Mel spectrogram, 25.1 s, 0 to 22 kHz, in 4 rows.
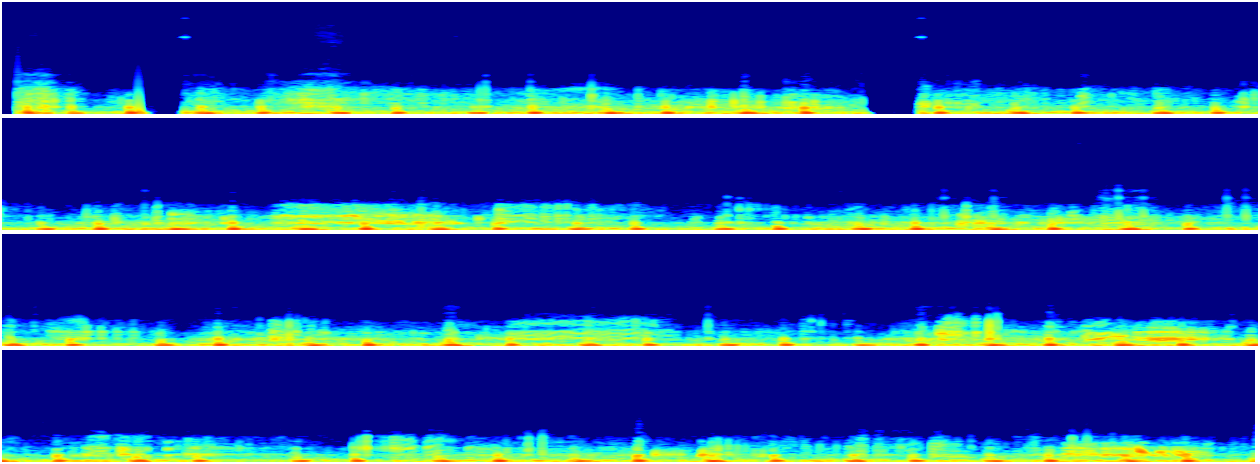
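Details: A female's heartbeat recorded on a mobile phone: steady low thumps at about 88 a minute, with soft gurgling stomach growling over them. Normal heartbeat.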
